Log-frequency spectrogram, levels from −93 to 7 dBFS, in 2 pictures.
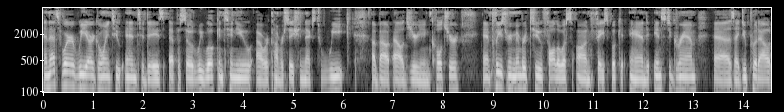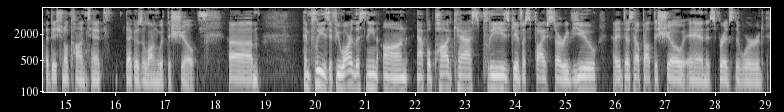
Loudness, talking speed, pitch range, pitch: -13 LUFS, 145 wpm, 95-115 Hz, 100 Hz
